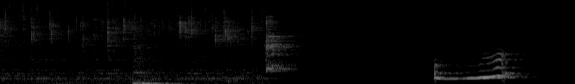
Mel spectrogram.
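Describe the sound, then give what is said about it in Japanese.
A shower left running sprays with a steady hiss of water for a few seconds, then shuts off; after a brief silence, a short high squeak follows. “シャワー出しっぱなしを持たないよ。”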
